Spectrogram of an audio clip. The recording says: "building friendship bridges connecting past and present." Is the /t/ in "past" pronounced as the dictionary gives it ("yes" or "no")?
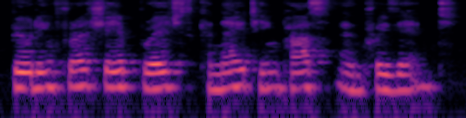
no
